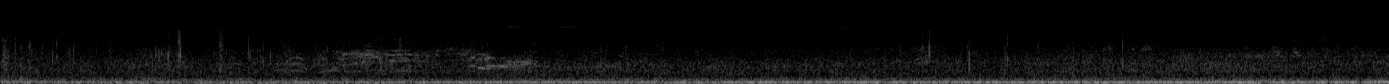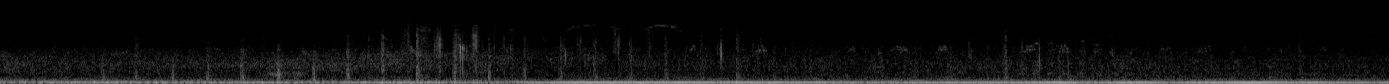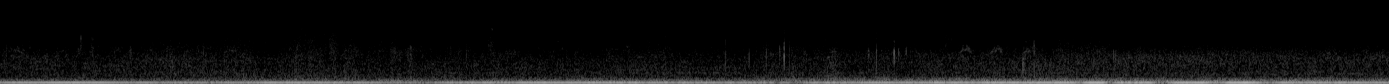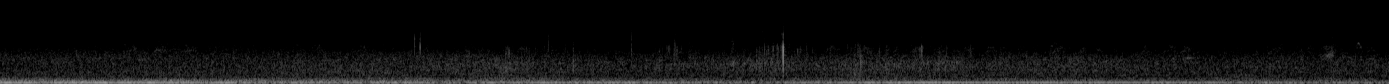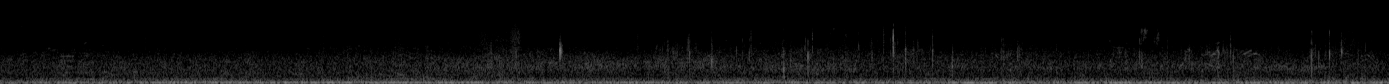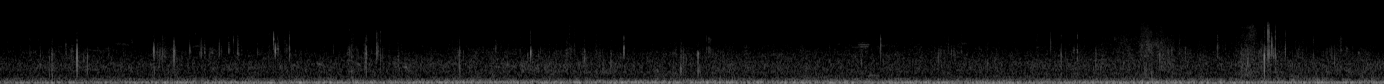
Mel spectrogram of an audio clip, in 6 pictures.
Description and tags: Casa de campo
Soundscape project in Madrid - CEA El Águila.
ambient, soundscape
